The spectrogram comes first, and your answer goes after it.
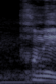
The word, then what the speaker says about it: premier: way, cher and cher, but with premier in the masculine, c'est mon premier jour. It's my first day, so c'est mon premier jour. D'accord. But if I want to say it's the first time, c'est la première fois, and you do pronounce the R there.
